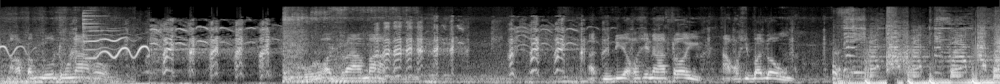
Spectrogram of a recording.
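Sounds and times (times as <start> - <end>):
warbling whistle tone: 0.0 - 1.6.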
